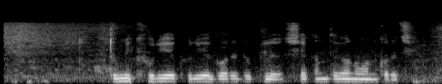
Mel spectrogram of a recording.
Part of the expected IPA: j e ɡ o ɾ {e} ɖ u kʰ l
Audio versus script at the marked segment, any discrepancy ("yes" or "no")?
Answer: no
